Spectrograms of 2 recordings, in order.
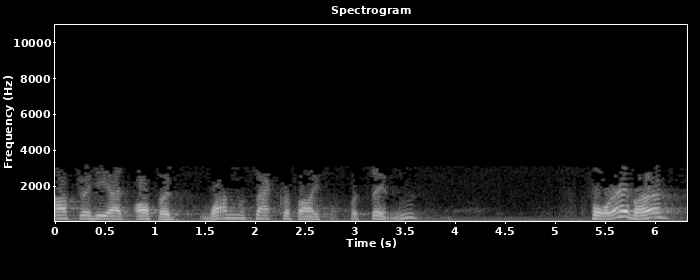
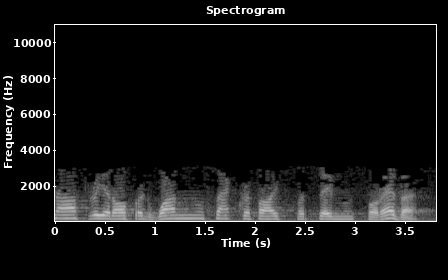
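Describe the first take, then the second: First: The phrase breaks before 'forever'. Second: The phrase runs on and ends after 'forever'. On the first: He sat down forever. "they think that it should be this" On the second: The one sacrifice counts forever. "Just read it this way"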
